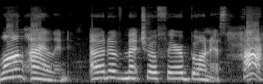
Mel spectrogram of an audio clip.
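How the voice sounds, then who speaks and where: In a put-on character voice, a woman speaks high, shrill and raised, projecting at a moderate pace with ordinary pitch variation. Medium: read story. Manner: quarrelsome.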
